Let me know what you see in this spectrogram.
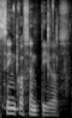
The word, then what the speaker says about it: Cinco Sentidos: Wie spricht man es aus? Ich hatte leider nicht Spanisch. Cinco. – Festival Cinco Sentidos.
